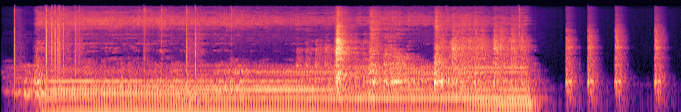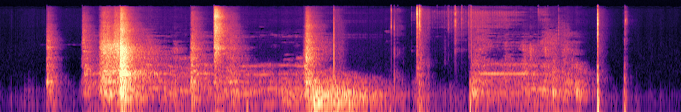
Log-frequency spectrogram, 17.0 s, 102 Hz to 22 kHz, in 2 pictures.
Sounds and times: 0.0s espresso machine 6.8s

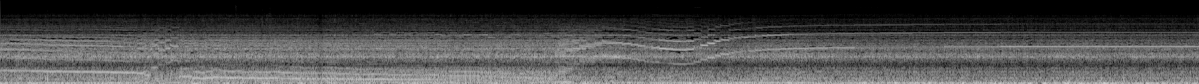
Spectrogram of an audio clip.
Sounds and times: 0.0s noise from acceleration 11.9s

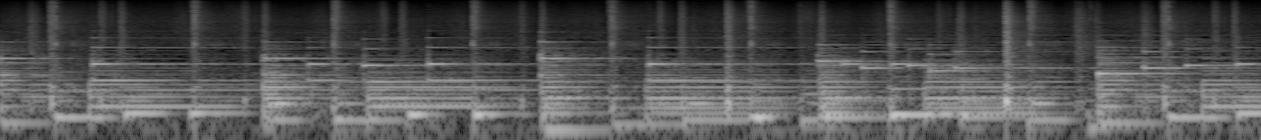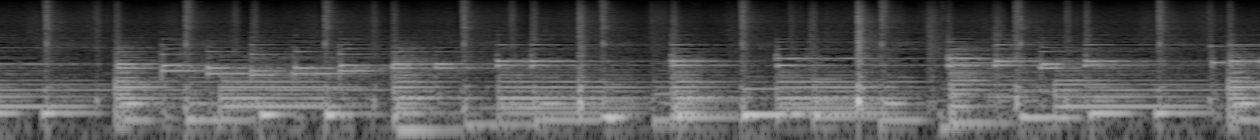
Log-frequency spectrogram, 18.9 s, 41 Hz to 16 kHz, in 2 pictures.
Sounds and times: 0.0s Brush Drums 18.9s
0.0s Double Bass 18.9s
0.0s Jazz Piano Medley 18.9s

